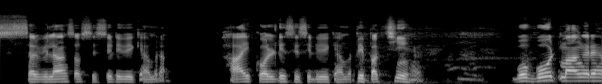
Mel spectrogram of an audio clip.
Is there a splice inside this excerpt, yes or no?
yes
